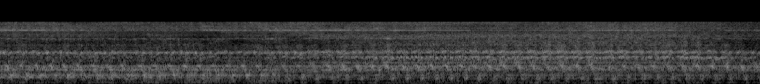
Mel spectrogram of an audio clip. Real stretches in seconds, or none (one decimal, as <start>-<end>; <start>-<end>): 3.9-4.7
